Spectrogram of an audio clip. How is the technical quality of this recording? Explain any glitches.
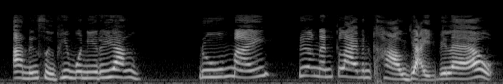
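Technical quality is fairly poor, with one problem running the whole way through. Across the entire speech, the sound is hissy and grainy, with nothing above 10.6 kHz and blurred consonant attacks. That's likely Vorbis compression at a low setting, around 32 kbps by the sound of it. The codec cuts the top end and quantises the remaining treble so coarsely that fine detail turns into noise.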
